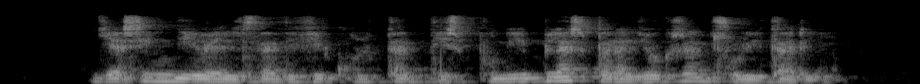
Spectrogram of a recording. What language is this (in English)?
Catalan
